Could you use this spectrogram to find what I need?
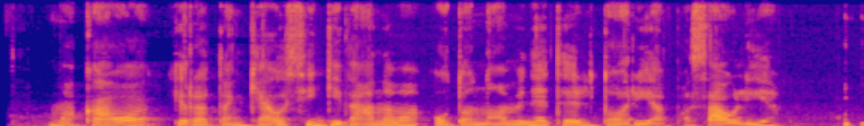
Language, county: Lithuanian, Kaunas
